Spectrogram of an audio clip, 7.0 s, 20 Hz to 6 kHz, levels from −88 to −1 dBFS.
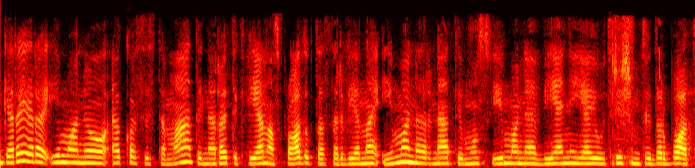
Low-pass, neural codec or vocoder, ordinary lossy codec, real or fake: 5.4 kHz; none; AAC, 32 kbps; real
